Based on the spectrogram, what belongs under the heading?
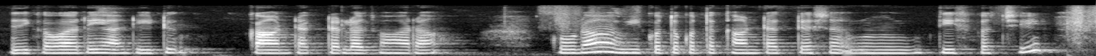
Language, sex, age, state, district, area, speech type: Telugu, female, 18-30, Andhra Pradesh, Srikakulam, urban, spontaneous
